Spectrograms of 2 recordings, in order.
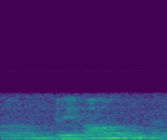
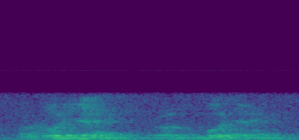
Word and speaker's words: Mojang: All right, so so you can create a new Mahong account. Mahong? I don't know. How do people pronounce that? Mojang, sorry.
